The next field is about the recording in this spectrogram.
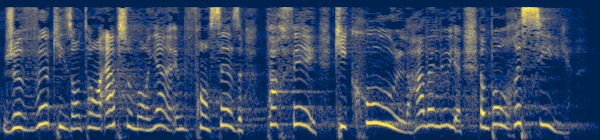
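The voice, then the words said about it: American accent speaking French. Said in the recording (French): “de ne pas avoir un accent américain. Je l'ai.”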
